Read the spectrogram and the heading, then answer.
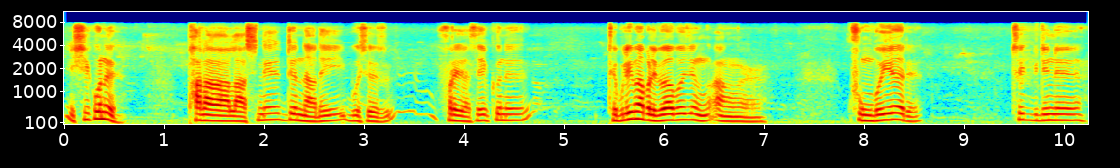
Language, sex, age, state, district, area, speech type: Bodo, male, 60+, Assam, Chirang, rural, spontaneous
